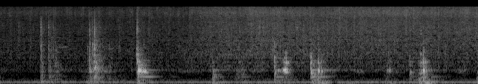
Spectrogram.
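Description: Beans with red and green chilies sizzle in a pan as they are sautéed, a steady close frying hiss broken by soft clinks and scrapes of stirring.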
